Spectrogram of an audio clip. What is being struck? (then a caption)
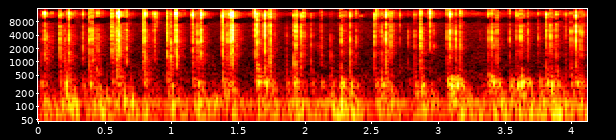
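Hollow translucent plastic skull lamp. Long nails tap and scratch around the eye sockets of a hollow, lit plastic crackle skull lamp with a bumpy translucent plastic surface. A quiet, fast run of dry plastic clicks and scratchy crackles rides over a low, steady rumble, with bright ticks at each tap. Each sound stops short with no ring.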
